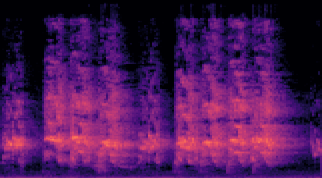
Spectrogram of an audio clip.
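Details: Budgies squawking and chirping almost without pause, a loud, scratchy, high-pitched chatter that swells and dips in two long bursts.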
